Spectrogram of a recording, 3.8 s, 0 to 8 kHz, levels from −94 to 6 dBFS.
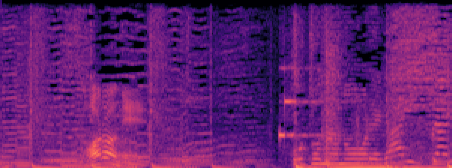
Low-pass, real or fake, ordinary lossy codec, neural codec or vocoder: none; real; none; none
